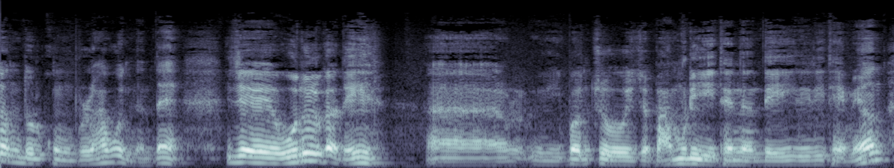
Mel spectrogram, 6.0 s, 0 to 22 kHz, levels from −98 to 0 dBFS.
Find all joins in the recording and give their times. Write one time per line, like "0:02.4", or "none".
none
